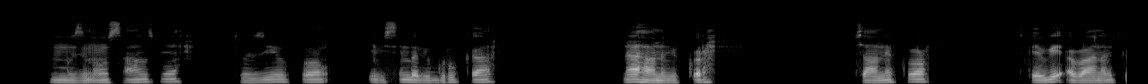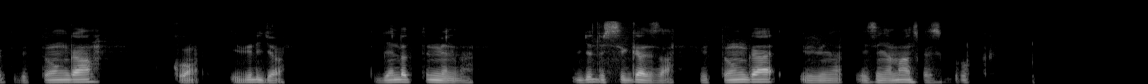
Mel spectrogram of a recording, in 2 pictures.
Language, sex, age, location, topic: Kinyarwanda, male, 25-35, Kigali, agriculture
